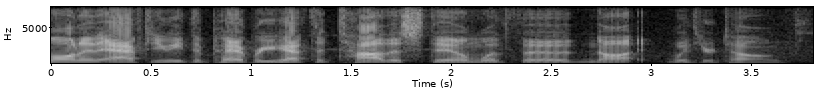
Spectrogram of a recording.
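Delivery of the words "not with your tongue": ordinary talk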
